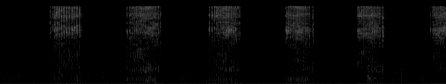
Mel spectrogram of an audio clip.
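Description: Fingertips spin the ratchet mechanism of a solid chrome-plated steel flexible-head ratchet wrench back and forth. Six bursts of rapid, bright, high clicking are heard, separated by short pauses, with the last burst cut off at the end.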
